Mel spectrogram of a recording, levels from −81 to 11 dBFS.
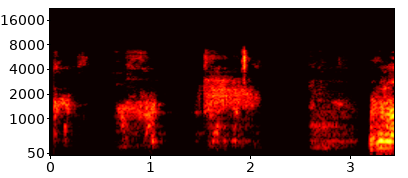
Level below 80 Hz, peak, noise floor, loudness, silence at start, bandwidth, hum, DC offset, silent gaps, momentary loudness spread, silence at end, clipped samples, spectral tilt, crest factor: -72 dBFS; -2 dBFS; -55 dBFS; -25 LUFS; 0.05 s; 7.4 kHz; none; under 0.1%; none; 20 LU; 0 s; under 0.1%; -3 dB/octave; 22 dB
